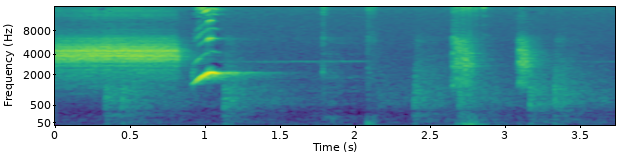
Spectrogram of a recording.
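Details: Common iora in the wild, recorded as a lure to prompt quiet male ioras to sing: one loud rising whistle that levels into a long steady tone, after a hissing noise band, with scattered soft clicks and taps.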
